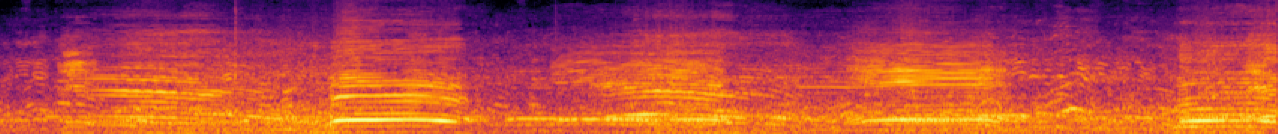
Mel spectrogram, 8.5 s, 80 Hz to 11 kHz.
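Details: Young bulls and heifer calves at a livestock market in Aftabganj, Dinajpur, on 24 August 2026: repeated drawn-out tonal moos with rich harmonics, one roughly every one to two seconds, over a steady hum of crowd chatter.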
